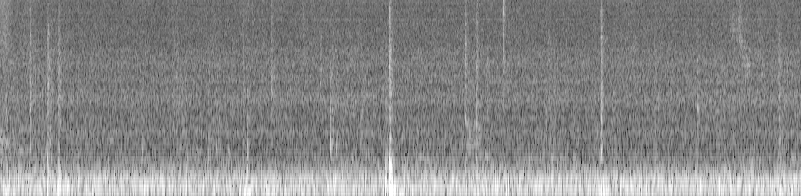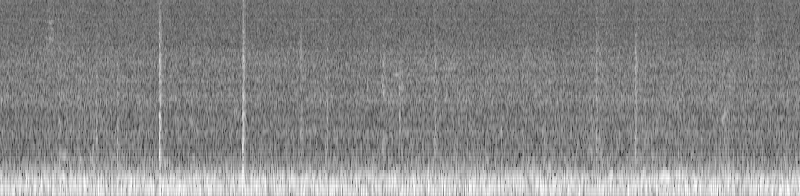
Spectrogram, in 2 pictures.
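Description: Airliner cabin rumble on a flight from Burbank to San Francisco: a steady, low, continuous roar with a faint constant hum and one brief knock partway through.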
